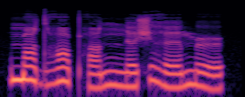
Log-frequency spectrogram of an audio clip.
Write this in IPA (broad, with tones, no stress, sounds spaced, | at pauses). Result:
m ɑ˥˨ dʱ ɑ˥˨ pʰ ɑ˩˧ nː əː˩˥ ʃ ɦ əː˩˧ m ə˞˧˩˧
